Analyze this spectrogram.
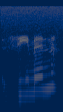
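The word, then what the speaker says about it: Zeman: We believe that that is Zemen Crater.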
